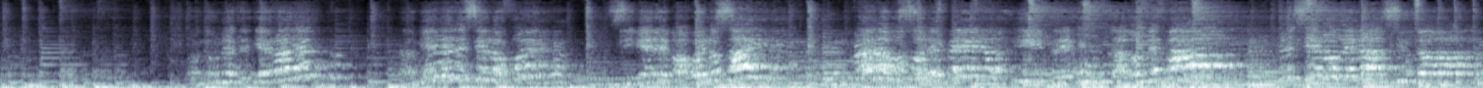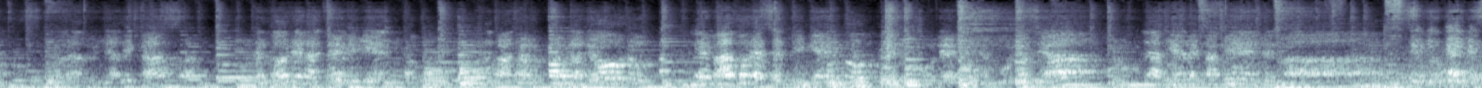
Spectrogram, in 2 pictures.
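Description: Large mixed choir singing in chorus with instrumental accompaniment and a steady low bass line underneath.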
